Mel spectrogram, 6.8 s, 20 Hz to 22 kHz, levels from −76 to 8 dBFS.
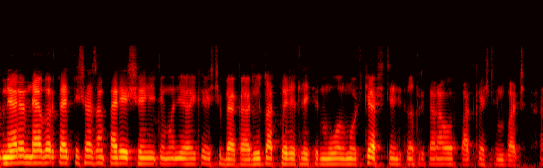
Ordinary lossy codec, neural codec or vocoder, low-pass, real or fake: none; codec, 44.1 kHz, 2.6 kbps, SNAC; 7.2 kHz; fake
